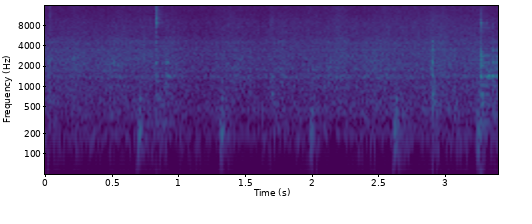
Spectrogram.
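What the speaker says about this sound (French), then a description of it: "Là, on mélange un peu de manière à allier un petit peu le tout avec les épices." Meat sizzles in a pan without added fat as it is stirred with spices, a steady frying hiss punctuated by soft scraping strokes of the utensil at a regular pace.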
